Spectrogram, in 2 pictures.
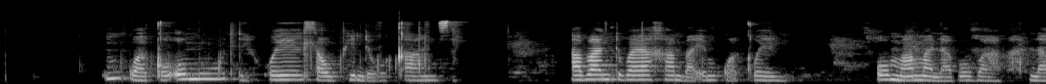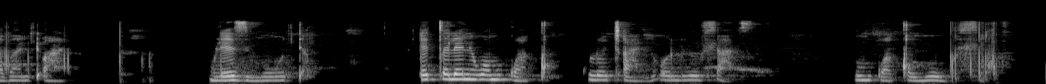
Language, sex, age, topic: North Ndebele, female, 25-35, education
